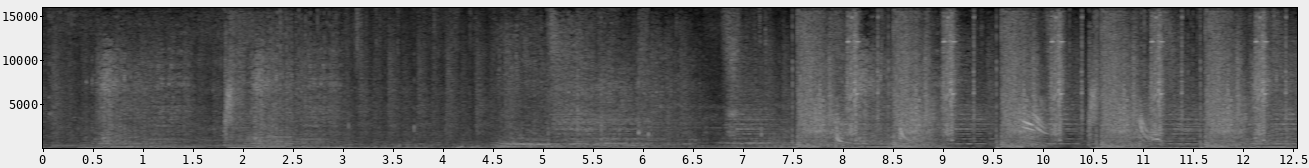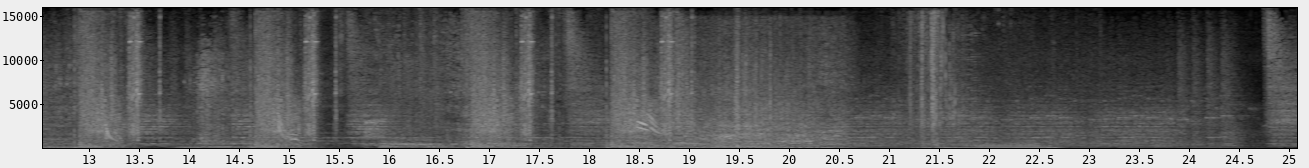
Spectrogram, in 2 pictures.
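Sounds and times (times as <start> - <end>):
action background music: 0.0 - 25.0
heavy booming hits: 1.7 - 9.0.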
